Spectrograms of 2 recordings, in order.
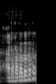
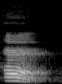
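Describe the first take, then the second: First: "r" rolled on the tongue tip; Indonesian trilled R. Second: "er" as a smooth untrilled English r. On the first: Teacher contrasting Indonesian with English, rolled R. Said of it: "kalau di bahasa Indonesia kita baca r". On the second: Teacher contrasting English with Indonesian, untrilled R. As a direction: curl the tongue for "er", no trill. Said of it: "kalau di bahasa Inggris dibaca er". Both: Shown as a demonstration.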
